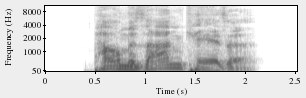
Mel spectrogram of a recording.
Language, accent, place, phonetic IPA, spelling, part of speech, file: German, Germany, Berlin, [paʁmeˈzaːnˌkɛːzə], Parmesankäse, noun, De-Parmesankäse.ogg
- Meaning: parmesan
